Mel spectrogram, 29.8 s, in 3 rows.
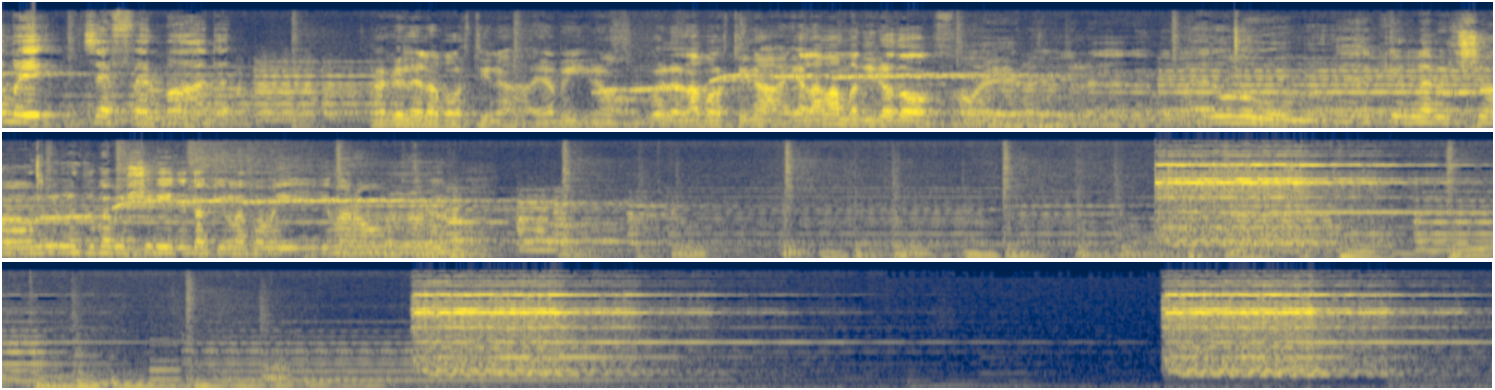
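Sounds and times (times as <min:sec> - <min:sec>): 
speech: 0:00.0 - 0:01.7, 0:02.4 - 0:07.4, 0:09.3 - 0:13.2
music: 0:00.0 - 0:29.8
telephone bell ringing: 0:17.6 - 0:20.4, 0:22.6 - 0:26.0, 0:27.6 - 0:29.8.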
